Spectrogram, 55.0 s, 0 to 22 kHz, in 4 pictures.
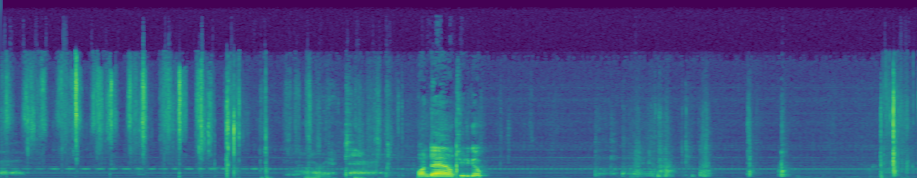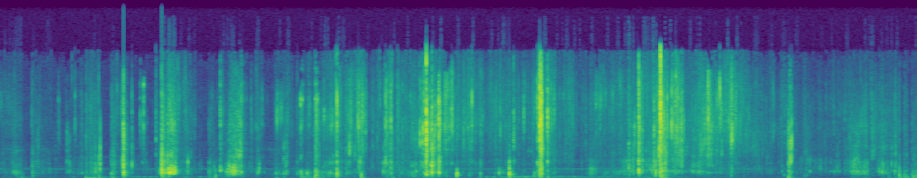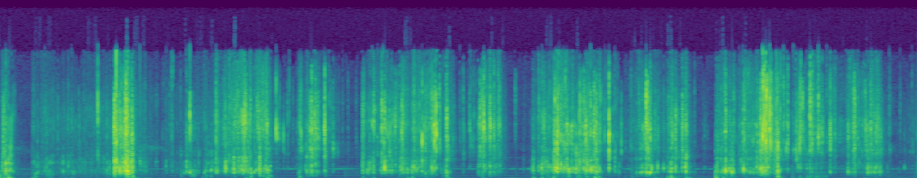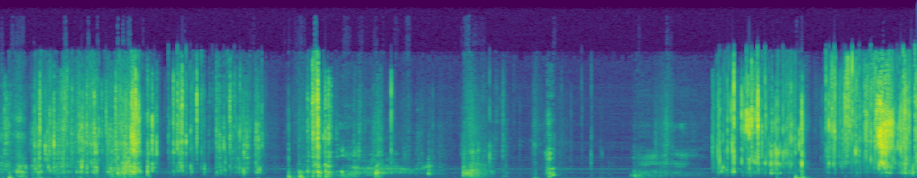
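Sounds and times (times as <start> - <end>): plastic wrapping crinkling: 0.0 - 4.0, 13.2 - 45.3, 51.9 - 55.0.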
